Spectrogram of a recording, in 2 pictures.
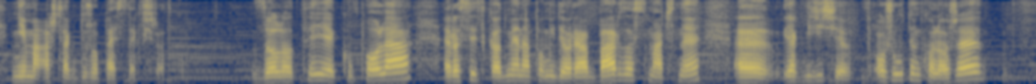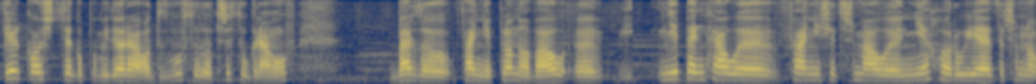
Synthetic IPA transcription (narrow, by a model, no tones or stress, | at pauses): ɲɛma̰ʔaʂt̪aɡ̚d̪uʐɔpɛst̪ɛ̰kfɕɾɔ̰t̪ku̥ | zɔlɔt̪ɘjɛkupɔla | ɾɔsɘjskaɔd̪mʲjanapɔmʲid̪ɔɾabaɾd̪ɔsmat͡ʂnɘ | jaɡvʲid͡ʑit͡ɕɛvɔʐuwt̪ɘmkɔlɔʐɛvvʲjɛlkɔɕt͡ɕt̪ɛɡɔpɔmʲid̪ɔɾaɔd̪ːvust̪ud̪ɔtʂɘst̪uɡɾamuf | baɾd̪zɔfajɲɛplɔnɔvaw | ɲɛpɛŋkawɘfajɲɛɕɛtʂɘmawɘɲɛxɔɾujɛzaʂɛmnɔ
